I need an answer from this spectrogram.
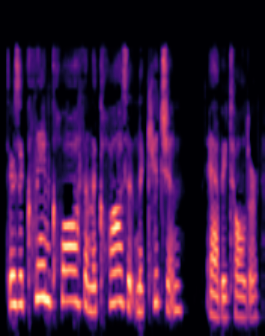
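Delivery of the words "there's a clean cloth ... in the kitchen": put-on high, frail old woman voice. A narrator's reading. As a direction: speak like a feeble old lady.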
